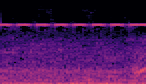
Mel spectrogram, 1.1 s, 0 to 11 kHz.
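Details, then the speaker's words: Steady rapid high-pitched electronic beeping from a dental apex locator during root canal treatment as the file is pushed through to the root tip at the 0.0 reading; palatal canal, pre-estimated at about 18 mm, measured at 18 mm. "i'm going to make sure that i get this beeping sound here and we can see on the reading how it's going all the way up so we know our apex located everything is working properly"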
